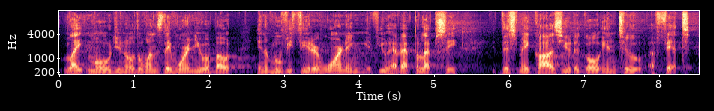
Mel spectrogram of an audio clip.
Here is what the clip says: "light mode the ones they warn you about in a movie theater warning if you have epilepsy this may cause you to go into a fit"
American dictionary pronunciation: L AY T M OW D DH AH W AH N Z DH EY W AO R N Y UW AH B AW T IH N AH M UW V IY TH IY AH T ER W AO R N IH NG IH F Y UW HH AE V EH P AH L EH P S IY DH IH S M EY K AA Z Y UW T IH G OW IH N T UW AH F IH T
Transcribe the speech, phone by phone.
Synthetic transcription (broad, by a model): L AY T M OW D DH AH W AH N Z DH EY W AO R N Y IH AH B AW T IH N AH M UW V IY TH IY AH T ER W AO R N IH NG IH F Y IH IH V EH P AH L EH P S IY DH IH S M EY K AA Z Y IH T IH G OW IH N T UW AH F IH T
